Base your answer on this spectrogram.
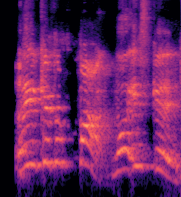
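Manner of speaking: very high-pitched, shrill shouting. Speaker in a heated conversation, apologizing for it afterwards: shouting. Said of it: "sorry, I'm shouting".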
